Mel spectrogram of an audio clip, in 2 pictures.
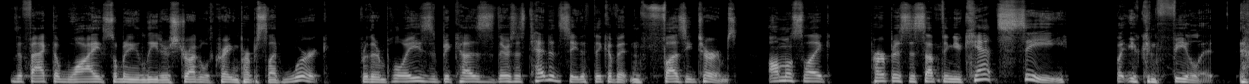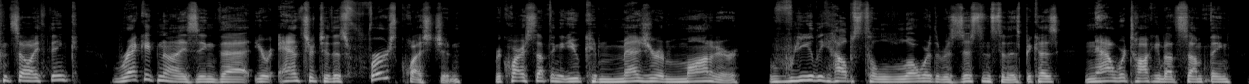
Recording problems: none

